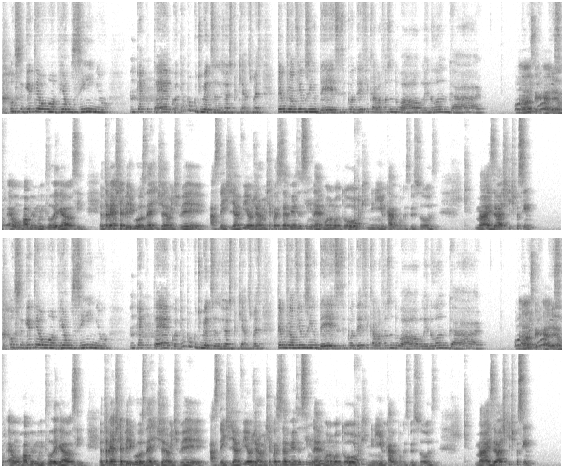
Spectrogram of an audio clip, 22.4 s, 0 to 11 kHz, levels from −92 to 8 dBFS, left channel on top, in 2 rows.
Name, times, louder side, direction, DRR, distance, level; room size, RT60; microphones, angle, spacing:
voice 1, 0.1-2.1 2.6-9.6 10.2-11.4 18.2-18.4, left 1 dB, 55° right, -3 dB, 3.5 m, -31 dB
voice 2, 10.3-20.3 20.7-21.7, right 2 dB, 75° right, -1 dB, 1.9 m, -27 dB
9.3 x 3.8 x 4.0 m, 0.35 s
head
